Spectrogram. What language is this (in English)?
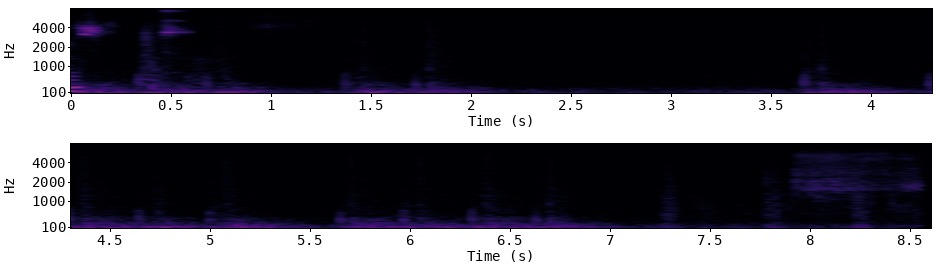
Turkish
